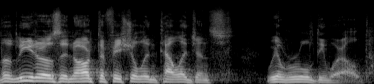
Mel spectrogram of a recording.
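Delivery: put-on Russian accent throughout. Quoting what a russian speaker once said, in a russian accent. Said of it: "That was my Russian accent".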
